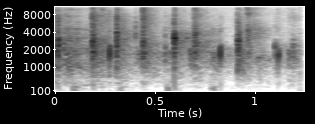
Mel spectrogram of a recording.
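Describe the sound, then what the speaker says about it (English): A small audience at a property panel discussion gives a round of applause, scattered close handclaps in a quick, uneven patter. "Round of applause."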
